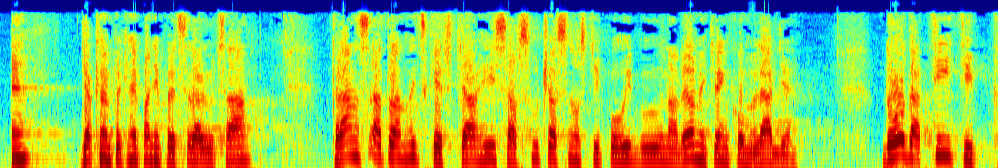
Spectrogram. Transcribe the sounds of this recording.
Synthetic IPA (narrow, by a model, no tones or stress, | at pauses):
ɟakʊjɛmpɛkɲɛpaɲipɾɛt̪sɛd̪ajuːt͡sa | t̪ɾanzat̪lant̪it͡skɛːfscaɦisafsuːt͡ʃasnɔscipɔɦibujuːnaʋɛʎmicɛŋkɔmʎaɟɛ | d̪ɔɦɔd̪at̪iːt̪ip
